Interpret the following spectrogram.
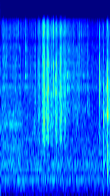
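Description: Dry spice rub sprinkled from a paper plate, pattering faintly onto a raw pork shoulder in a bowl.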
